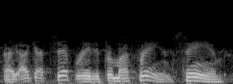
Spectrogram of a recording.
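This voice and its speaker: An actor playing a nervous, polite young Civil War soldier in a radio drama, with a creaky American voice and folksy, halting, stammering speech. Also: male voice, mid-range voice, animated, slight background noise, lightly acted. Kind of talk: 1970s radio drama acting. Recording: narrow, tinny vintage radio broadcast, music behind.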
